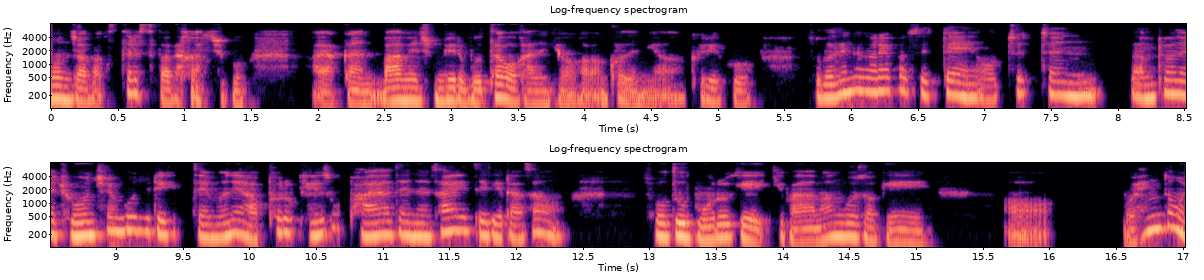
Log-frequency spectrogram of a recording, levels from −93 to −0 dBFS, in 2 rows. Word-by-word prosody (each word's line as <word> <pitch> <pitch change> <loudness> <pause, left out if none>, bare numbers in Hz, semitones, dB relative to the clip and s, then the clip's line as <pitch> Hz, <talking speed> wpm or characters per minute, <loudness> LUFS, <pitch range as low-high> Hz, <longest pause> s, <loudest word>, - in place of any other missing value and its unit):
혼자 155 -4 +3
막 - - -5
스트레스 220 -1 -2
받아 - - +1
가지고 - - -1 0.5
아 - - -1
약간 130 -3 -1
마음의 150 +1 +4
준비를 145 -1 +1
못 135 +3 -2
하고 165 -5 +5
가는 125 -2 -3
경우가 - - -3
많거든요. - - -4 0.2
그리고 140 -4 -6 0.4
저도 175 -2 +1
생각을 240 +4 +3
해 250 - +1
봤을 240 -4 -2
때 195 -4 +3
어쨌든 195 +3 -1 0.2
남편의 200 +4 +2
좋은 190 -1 +5
친구들이기 225 -2 +1
때문에 175 +3 +1
앞으로 215 +7 -1
계속 205 +9 0
봐야 185 +2 +3
되는 180 -3 +3
사이들이라서 195 -4 0 0.7
저도 180 0 +6
모르게 165 +3 +2
이렇게 175 - -8
마음 135 -2 -1
한구석에 140 -8 -1 0.5
어 - - -5 0.6
뭐 - - -3
'행동을 260 +2 +3
180 Hz, 335 characters per minute, -23 LUFS, 150-215 Hz, 0.7 s, 저도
